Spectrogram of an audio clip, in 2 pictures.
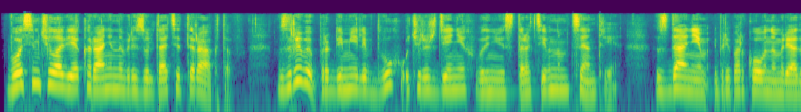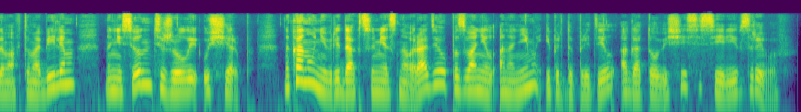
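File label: News Terrorist, Russian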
